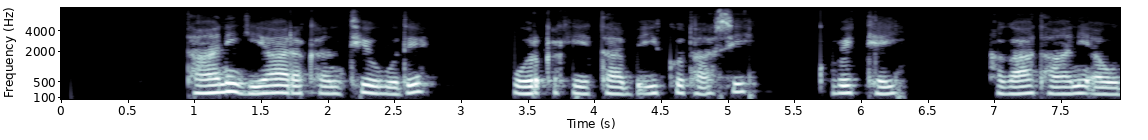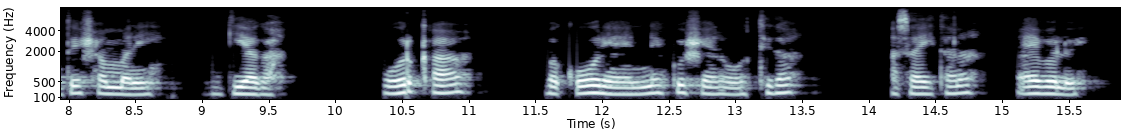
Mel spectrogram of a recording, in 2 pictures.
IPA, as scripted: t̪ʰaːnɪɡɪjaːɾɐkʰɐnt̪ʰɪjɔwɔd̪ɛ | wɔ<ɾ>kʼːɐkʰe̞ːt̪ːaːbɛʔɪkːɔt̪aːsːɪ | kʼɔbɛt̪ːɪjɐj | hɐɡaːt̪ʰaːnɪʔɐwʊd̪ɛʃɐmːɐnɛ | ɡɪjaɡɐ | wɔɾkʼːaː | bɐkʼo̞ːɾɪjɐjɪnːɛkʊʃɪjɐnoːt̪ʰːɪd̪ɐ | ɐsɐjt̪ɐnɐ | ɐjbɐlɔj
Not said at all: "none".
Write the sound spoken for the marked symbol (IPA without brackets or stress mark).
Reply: ɾ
